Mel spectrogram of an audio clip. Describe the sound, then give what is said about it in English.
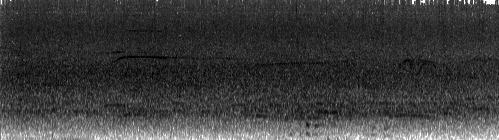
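An audience on its feet gives a standing ovation, a dense, sustained wash of applause that stays steady and loud from start to finish. “The audience gives her a standing ovation.”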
